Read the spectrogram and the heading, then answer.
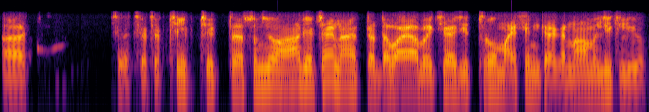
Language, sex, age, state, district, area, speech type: Maithili, male, 30-45, Bihar, Purnia, rural, conversation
